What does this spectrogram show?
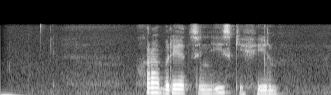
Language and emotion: Russian, neutral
